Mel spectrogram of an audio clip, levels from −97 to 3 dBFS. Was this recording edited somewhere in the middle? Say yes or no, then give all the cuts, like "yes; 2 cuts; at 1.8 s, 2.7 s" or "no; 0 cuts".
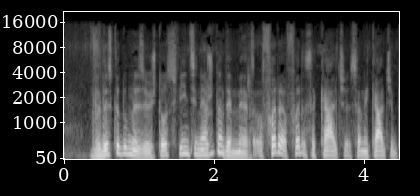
yes; 3 cuts; at 2.1 s, 2.5 s, 3.2 s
